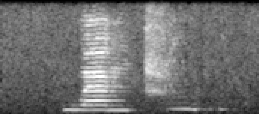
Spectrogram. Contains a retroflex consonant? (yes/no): no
